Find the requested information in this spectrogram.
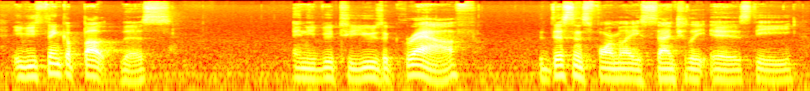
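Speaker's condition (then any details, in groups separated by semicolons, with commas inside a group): No condition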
